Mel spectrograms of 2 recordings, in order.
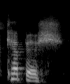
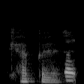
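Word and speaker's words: Képes: it's Kepes. Kepes. Yeah. In Hungarian, an ES is always like an SH. Kepes.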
